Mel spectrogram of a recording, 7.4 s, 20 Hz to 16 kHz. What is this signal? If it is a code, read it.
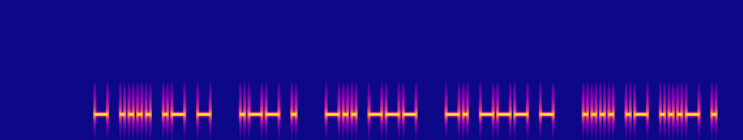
Morse code, heard as a keyed tone, about 28 wpm, 700 Hz. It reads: THAT WE DO NOT HAVE
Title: Sets of 5 Words Encore 28wpm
